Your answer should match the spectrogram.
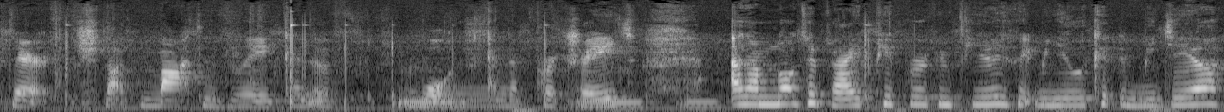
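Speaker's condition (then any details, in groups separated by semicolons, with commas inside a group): Isolated cleft palate; congenital isolated cleft palate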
